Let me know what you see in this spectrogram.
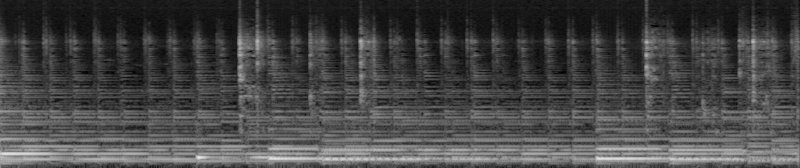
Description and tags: FDG Guitar
A collection of samples/loops intended for personal and commercial music production. All compositions where written and performed by Chris S. Bacon on Home Sick Recordings. Take things, shake things, make things.
looping, loops, drums, whistle, indie, percussion, sounds, Folk, samples, loop, bass, voice, synth, Indie-folk, piano, original-music, beat, free, guitar, melody, acoustic-guitar, harmony, drum-beat, rock, vocal-loops, acapella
